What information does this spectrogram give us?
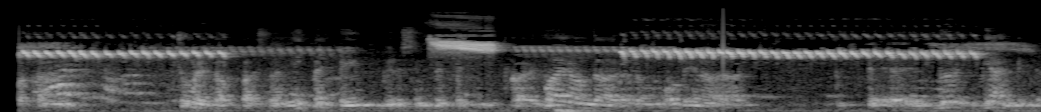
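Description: European greenfinch singing long, fast, high trills broken by a brief rising nasal wheeze, over a low murmur of background voices.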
